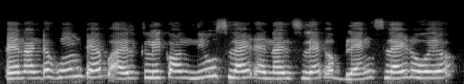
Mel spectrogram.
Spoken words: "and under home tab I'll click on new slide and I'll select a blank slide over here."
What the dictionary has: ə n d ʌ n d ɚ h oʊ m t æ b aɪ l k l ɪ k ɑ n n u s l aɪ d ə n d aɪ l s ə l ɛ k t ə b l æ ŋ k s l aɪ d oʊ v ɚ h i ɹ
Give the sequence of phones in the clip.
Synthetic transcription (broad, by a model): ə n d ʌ n d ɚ h oʊ m t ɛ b aɪ l k l ɪ k ɑ n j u s l aɪ d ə n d aɪ l s l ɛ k ə b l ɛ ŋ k s l aɪ d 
